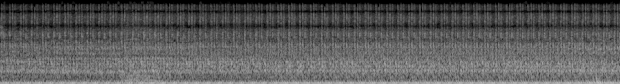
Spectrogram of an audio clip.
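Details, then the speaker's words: 1983 VW T3 Vanagon engine, first cold start after head-stud replacement and head seal work: uneven idle with a fast light clatter, about three clicks a second; suspected hydraulic tappets still building pressure, unconfirmed. "I mean it was quite clicky clicky clacky cuz usually it takes a while for the um for the taets to build pressure it's same as in my V8 they hydraulic ta"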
